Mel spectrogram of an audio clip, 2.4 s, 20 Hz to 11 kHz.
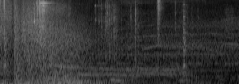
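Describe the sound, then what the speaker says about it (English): Pulse rockets fire in 7 Days to Die with the Darkness Falls mod during a horde night: a loud burst of rapid blasts that fades into a rumbling tail and a few scattered later pops. "I'm gonna use my pulse rockets"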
